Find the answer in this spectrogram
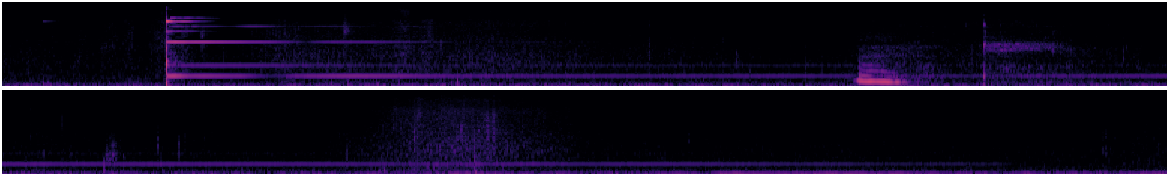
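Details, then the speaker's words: Simulated medical roleplay cranial nerve exam: a struck tuning fork placed on the middle of the forehead for a hearing test rings a clear pure tone that fades over about ten seconds. "this is called a tuning fork i know you're very familiar with it so i'm going to strike it and put it right here in the middle of your forehead can you please tell me when you don't hear the vibrations anymore"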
